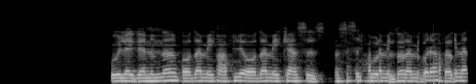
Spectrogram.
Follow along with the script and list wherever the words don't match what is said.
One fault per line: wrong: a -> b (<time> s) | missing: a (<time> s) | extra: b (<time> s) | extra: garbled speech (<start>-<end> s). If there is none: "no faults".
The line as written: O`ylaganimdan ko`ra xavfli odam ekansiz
wrong: ko`ra -> odam (1.9 s)
extra: garbled speech (3.3-4.7 s)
